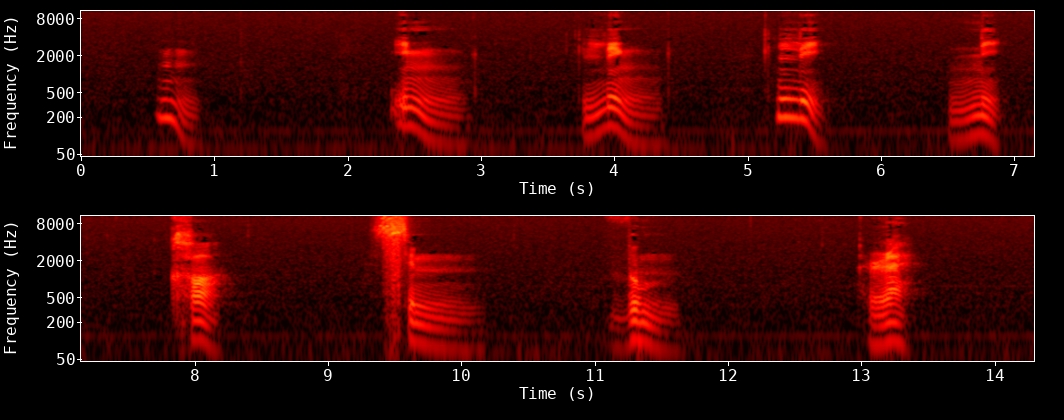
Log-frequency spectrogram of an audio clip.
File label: pronunciation first 18 images 3 times slowly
